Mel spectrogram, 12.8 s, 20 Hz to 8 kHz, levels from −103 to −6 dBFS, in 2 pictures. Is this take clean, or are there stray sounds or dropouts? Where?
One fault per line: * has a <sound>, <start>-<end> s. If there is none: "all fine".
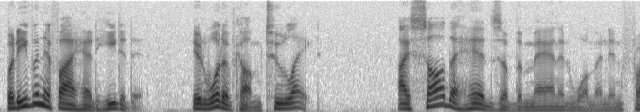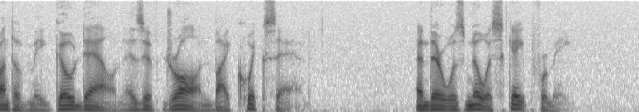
all fine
